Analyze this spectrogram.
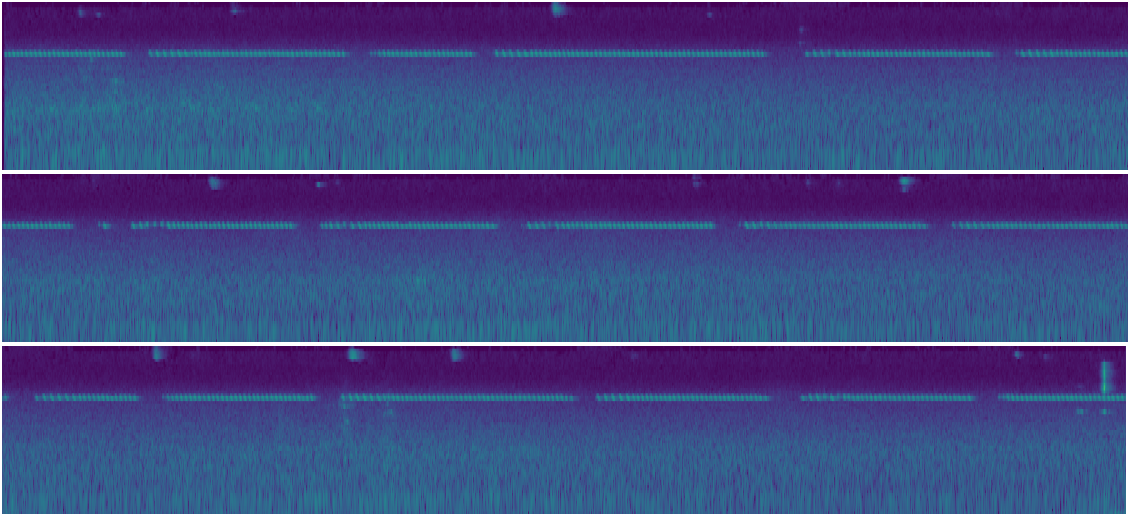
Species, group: Teleogryllus commodus, Orthoptera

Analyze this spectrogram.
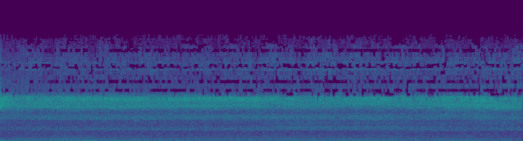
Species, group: Arunta perulata, Cicadidae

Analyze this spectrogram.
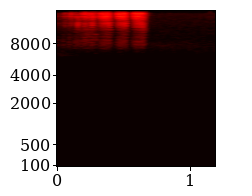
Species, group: Callicrania ramburii, Orthoptera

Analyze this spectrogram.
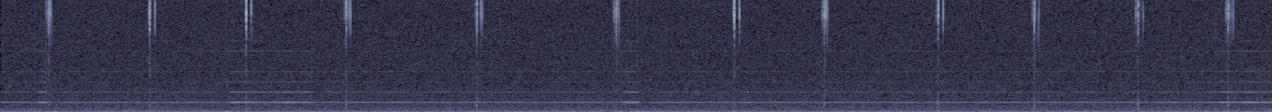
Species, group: Leptophyes laticauda, Orthoptera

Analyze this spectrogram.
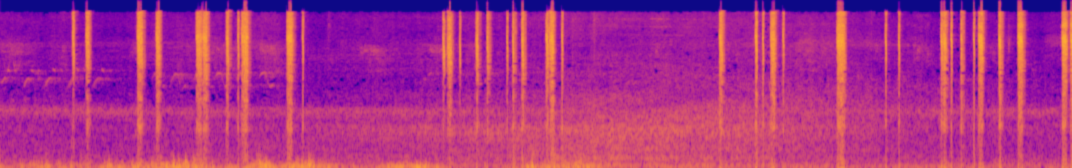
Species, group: Magicicada cassini, Cicadidae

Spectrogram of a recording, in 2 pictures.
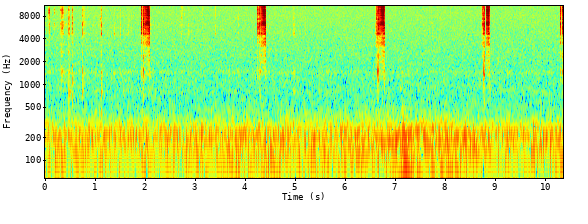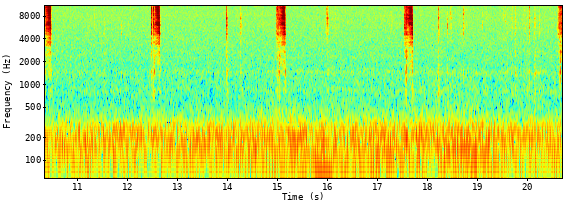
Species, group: Odontura macphersoni, Orthoptera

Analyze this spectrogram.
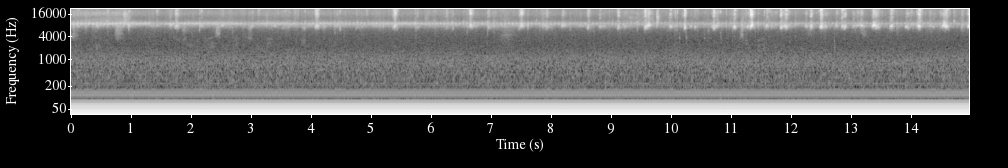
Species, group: Tettigonia viridissima, Orthoptera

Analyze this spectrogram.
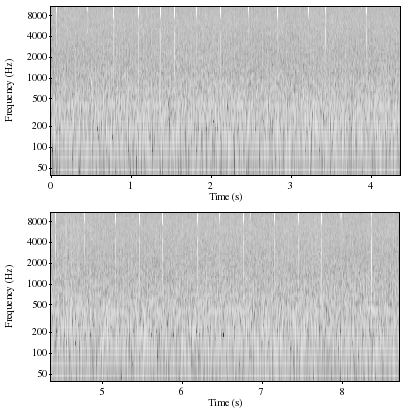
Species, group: Cyrtaspis scutata, Orthoptera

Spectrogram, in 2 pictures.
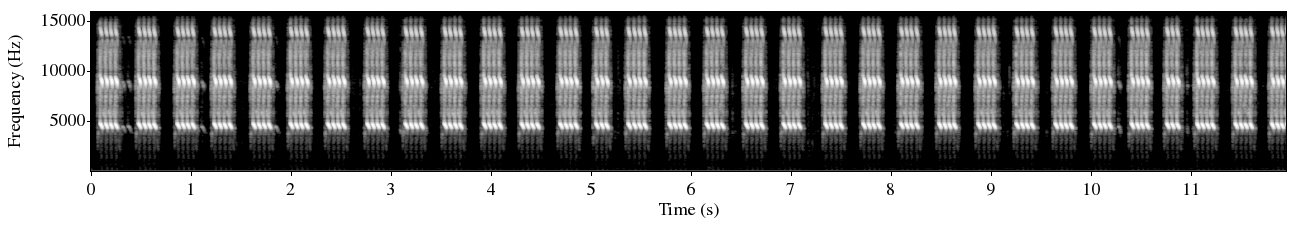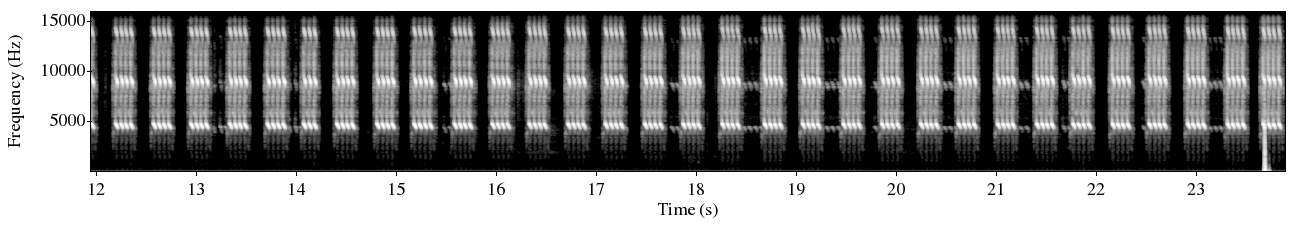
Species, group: Gryllus bimaculatus, Orthoptera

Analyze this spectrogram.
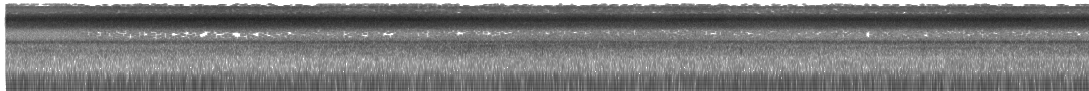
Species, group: Magicicada septendecim, Cicadidae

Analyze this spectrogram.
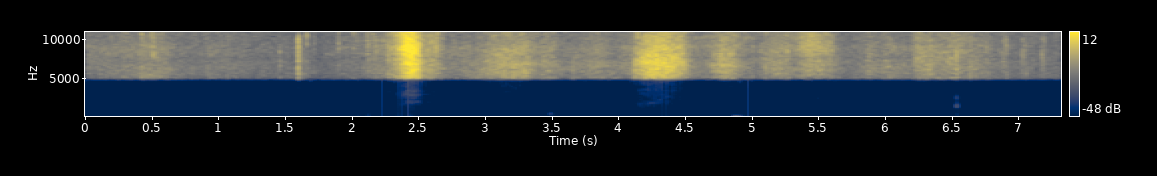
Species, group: Poecilimon deplanatus, Orthoptera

